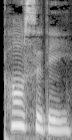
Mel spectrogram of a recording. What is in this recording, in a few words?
"paucity", American English; ɑː - ɔː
